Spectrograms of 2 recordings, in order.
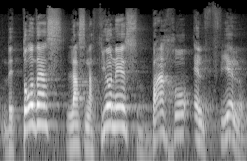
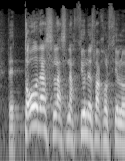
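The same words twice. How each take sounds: First: Slow, every word weighed, stress on todas; slow emphatic reading. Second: Said in the usual way. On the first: Shown as a demonstration. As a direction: let todas las naciones land slowly. Preacher repeats the verse for emphasis. (lectura lenta y enfática, acento en "todas")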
